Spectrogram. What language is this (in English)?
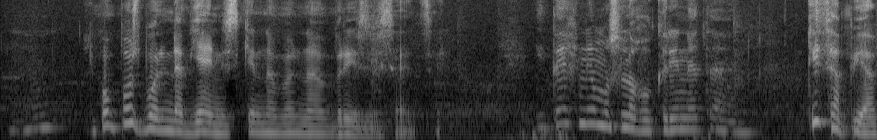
Greek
